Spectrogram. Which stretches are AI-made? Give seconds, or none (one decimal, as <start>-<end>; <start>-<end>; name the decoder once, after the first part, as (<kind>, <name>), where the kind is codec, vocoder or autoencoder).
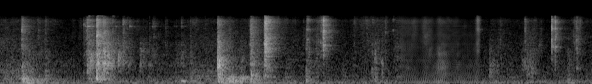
4.0-4.8 (vocoder, Vocos)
